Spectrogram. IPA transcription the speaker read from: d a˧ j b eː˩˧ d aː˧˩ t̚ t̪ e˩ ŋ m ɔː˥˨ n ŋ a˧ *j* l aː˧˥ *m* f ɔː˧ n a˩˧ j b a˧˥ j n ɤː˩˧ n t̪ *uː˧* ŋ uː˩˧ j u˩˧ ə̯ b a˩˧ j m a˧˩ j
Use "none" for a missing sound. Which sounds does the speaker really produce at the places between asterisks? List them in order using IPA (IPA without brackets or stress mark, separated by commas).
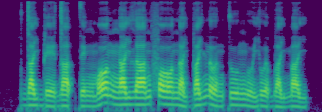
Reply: j, n, uː˧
